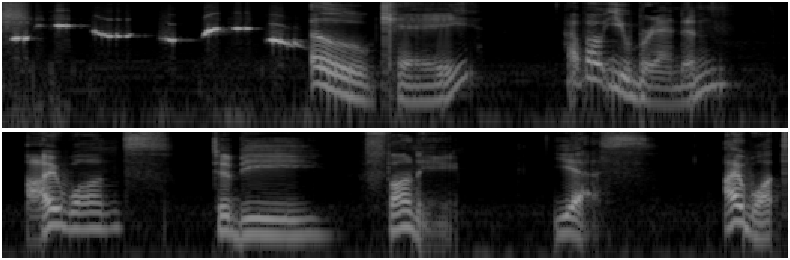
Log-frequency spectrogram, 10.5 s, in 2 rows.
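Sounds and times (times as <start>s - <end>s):
finch-like chirping whistles: 0.0s - 2.1s
speech: 2.1s - 3.2s, 3.8s - 8.4s, 9.0s - 10.4s.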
